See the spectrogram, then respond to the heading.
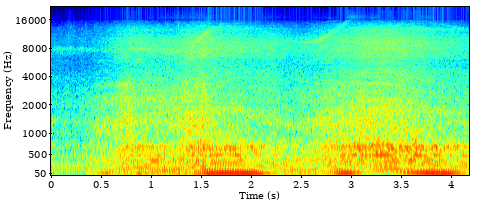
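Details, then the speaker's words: Audi A2 three-cylinder diesel, 16 years old, free revving after oil change: deep throaty roar, no clear knock; owner suspects an air induction leak. "oh that sounds quite throaty it might have an air induction leak somewhere so wanted to look at that"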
